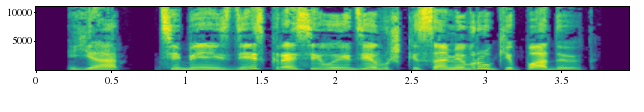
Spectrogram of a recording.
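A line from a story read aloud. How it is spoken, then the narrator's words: Laughing. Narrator (Russian): засмеялся один из друзей незнакомца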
